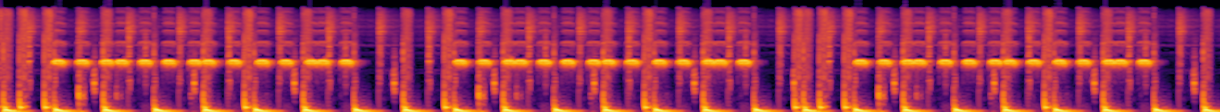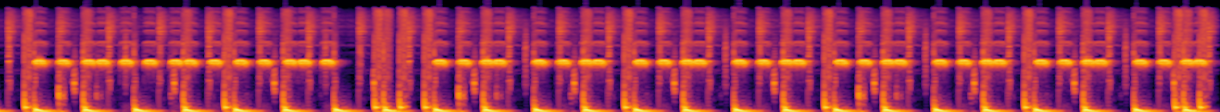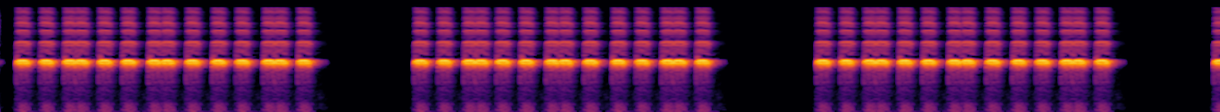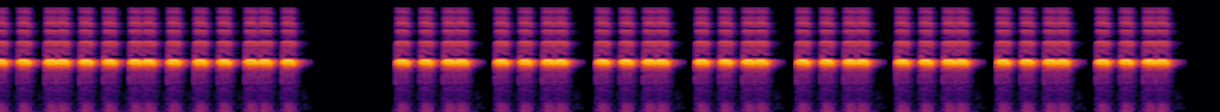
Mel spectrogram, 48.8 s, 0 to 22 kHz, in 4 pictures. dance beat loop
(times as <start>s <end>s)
0.0s 24.4s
